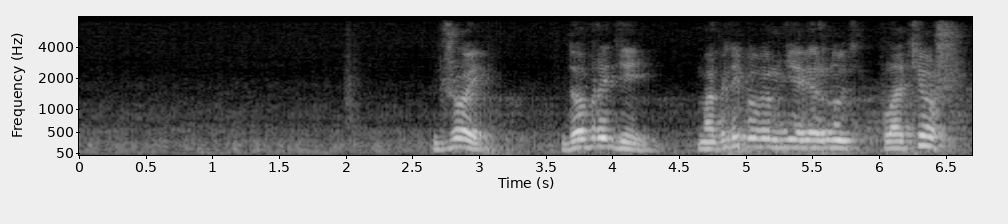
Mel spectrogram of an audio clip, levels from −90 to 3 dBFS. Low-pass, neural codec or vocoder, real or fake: 7.2 kHz; vocoder, 22.05 kHz, 80 mel bands, Vocos; fake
